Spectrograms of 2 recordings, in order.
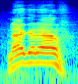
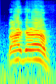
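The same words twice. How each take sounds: First: Negative shouted higher and louder; louder callout. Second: Negative yelled much higher and louder; shouted callout. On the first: Gamer answering the game, louder callout. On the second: Gamer answering the game, shouted callout. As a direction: yell Negative as loud as you can. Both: Acted.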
